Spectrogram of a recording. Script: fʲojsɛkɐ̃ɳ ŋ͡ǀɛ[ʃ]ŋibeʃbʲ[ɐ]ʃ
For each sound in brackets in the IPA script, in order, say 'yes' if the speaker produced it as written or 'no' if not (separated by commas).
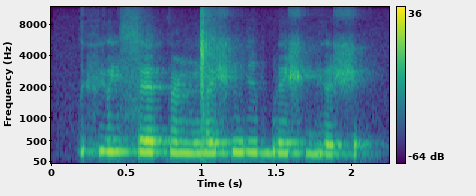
yes, yes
